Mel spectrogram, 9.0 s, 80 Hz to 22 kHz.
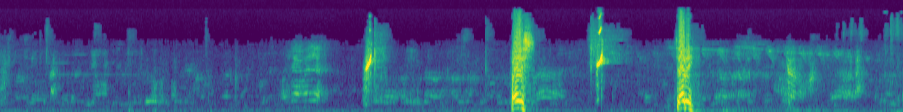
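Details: Belgian Malinois named Rambho during search and rescue training with breath scent samples, recorded 19 April 2020; several short, sharp barks at about four, five, six and seven seconds, with faint speech and background noise between them.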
